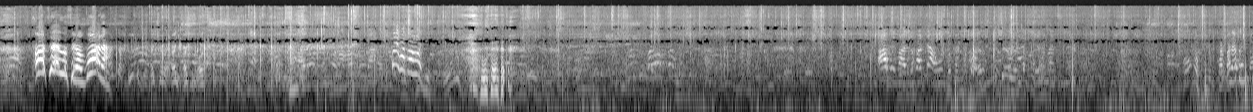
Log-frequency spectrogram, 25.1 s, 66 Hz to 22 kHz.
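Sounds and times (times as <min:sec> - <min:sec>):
outdoor noise: 0:00.0 - 0:25.0
voices calling out: 0:00.0 - 0:25.0.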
